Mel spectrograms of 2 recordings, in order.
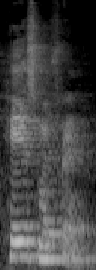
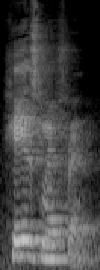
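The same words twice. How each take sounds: Both takes have the same delivery.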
